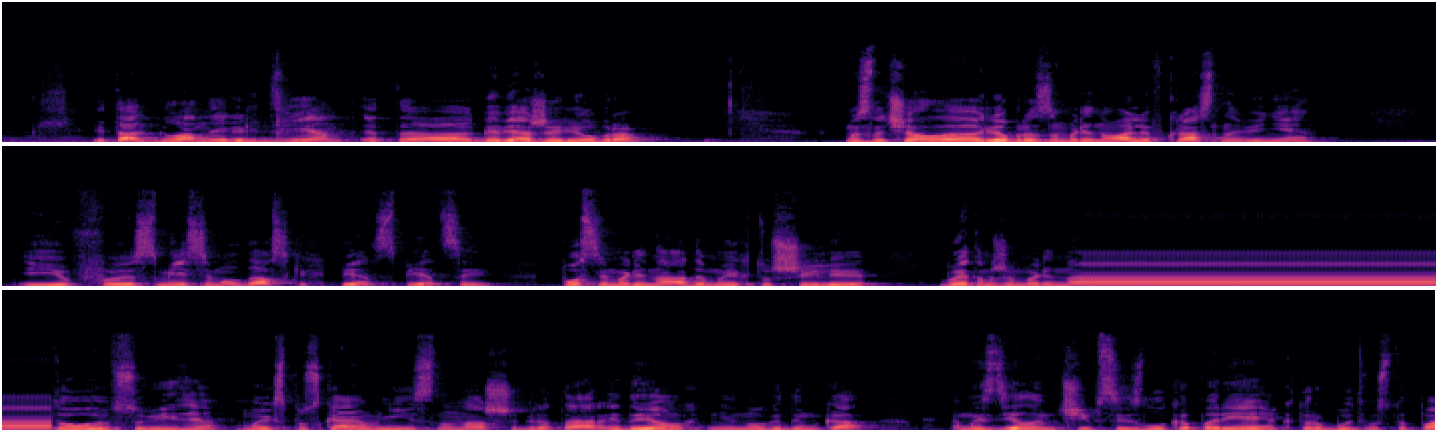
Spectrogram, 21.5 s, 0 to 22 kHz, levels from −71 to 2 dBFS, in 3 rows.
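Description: At 12.59 s the audio locks into a system hang loop until 14.58 s. The system stalled while the hardware kept replaying one 23.22 ms slice, which fits a 1024-sample buffer, so you hear a steady buzz at about 43.1 Hz.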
